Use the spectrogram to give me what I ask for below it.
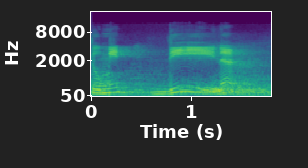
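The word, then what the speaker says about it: تُمِدِّينَ: Dia jangan keliru sebab baris dia di bawah tasydid. Bacanya tumiddina. Semula anti tumiddina.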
